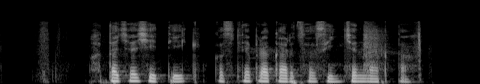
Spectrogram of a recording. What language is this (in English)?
Marathi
